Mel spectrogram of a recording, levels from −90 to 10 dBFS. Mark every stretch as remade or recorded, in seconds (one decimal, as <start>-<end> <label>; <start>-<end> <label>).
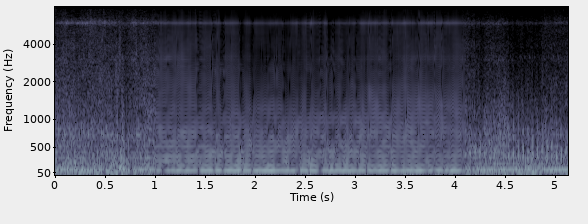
0.0-1.0 recorded; 1.0-4.1 remade; 4.1-5.1 recorded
